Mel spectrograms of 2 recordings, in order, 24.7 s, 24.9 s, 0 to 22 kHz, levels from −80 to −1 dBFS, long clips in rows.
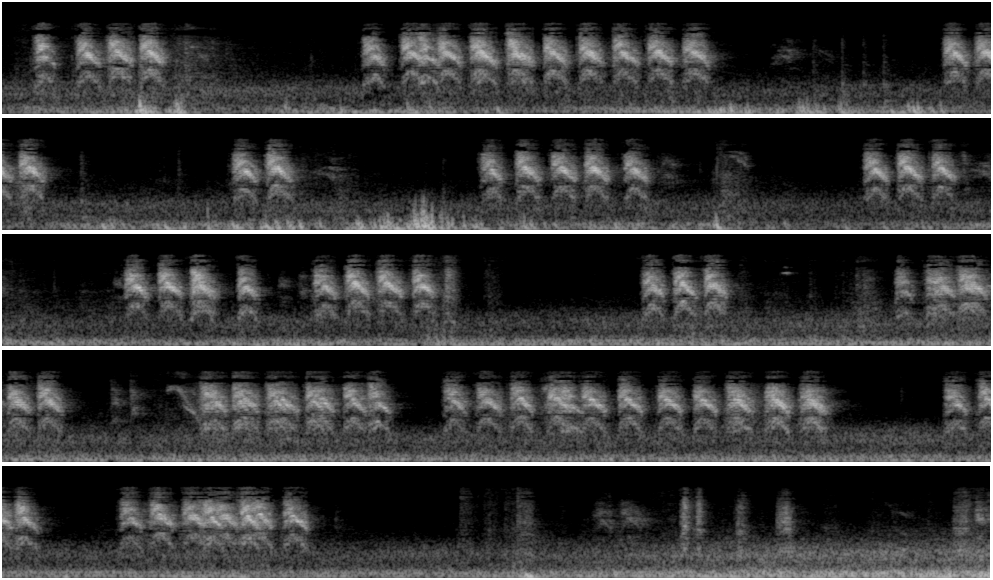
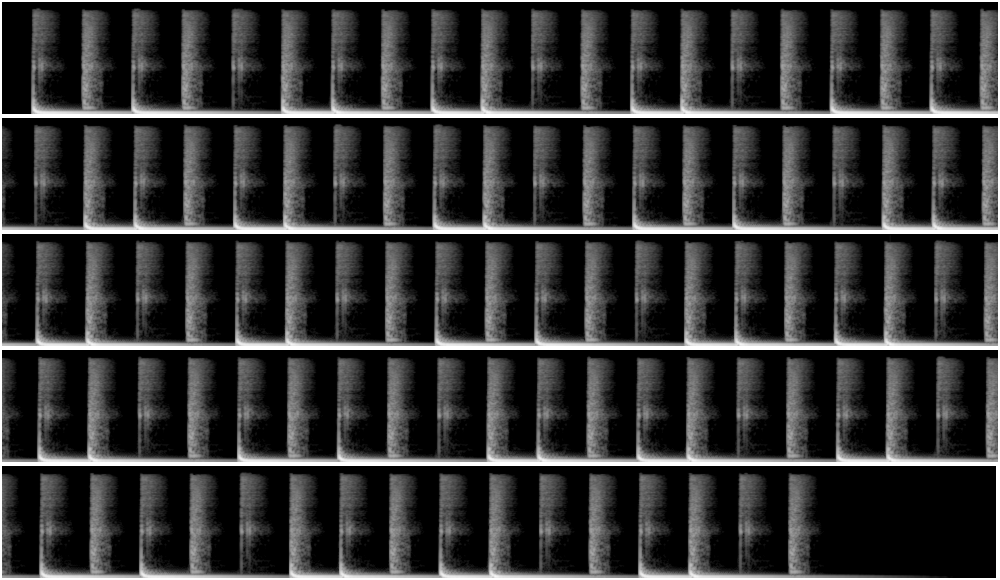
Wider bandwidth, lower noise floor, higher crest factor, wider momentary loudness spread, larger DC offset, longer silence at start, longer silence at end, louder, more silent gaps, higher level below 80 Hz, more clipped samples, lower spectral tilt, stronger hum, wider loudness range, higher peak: second, 10.5 kHz vs 16 kHz; second, -48 dBFS vs -61 dBFS; first, 20 dB vs 14 dB; first, 21 LU vs 10 LU; second, under 0.1% vs 0.4%; second, 0 s vs 0.15 s; second, 0 s vs 0.9 s; second, -23 LUFS vs -17 LUFS; neither; second, -46 dBFS vs -16 dBFS; neither; second, -2 dB/octave vs -5.5 dB/octave; neither; about the same, 3 LU vs 1 LU; second, -8 dBFS vs 0 dBFS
